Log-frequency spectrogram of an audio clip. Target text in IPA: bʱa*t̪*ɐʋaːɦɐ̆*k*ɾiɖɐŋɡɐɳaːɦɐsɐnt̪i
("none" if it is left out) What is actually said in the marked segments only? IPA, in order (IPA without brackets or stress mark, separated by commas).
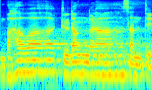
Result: none, k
